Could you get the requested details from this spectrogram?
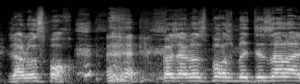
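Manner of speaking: giggling as he tells it; telling a gym memory, laughing high and loud. Real, not acted. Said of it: "laughing while telling".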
